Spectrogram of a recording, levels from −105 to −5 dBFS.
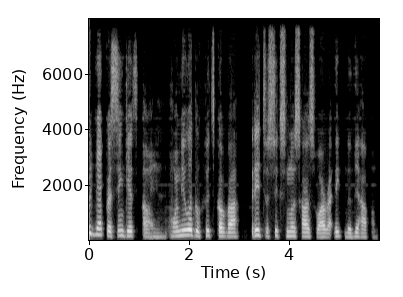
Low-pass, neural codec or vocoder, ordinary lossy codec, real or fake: none; codec, 16 kHz, 0.5 kbps, FunCodec, trained on LibriTTS, 25 frames a second; none; fake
